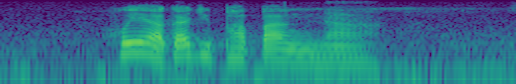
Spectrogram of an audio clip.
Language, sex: Southern Sotho, female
